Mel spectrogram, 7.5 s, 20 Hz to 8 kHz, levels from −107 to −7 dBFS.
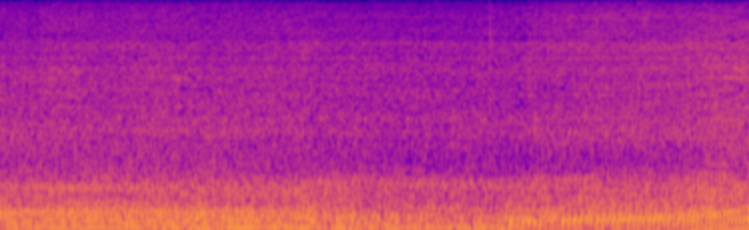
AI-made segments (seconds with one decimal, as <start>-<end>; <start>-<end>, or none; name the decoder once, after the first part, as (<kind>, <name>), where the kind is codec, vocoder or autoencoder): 0.0-5.6 (vocoder, Vocos)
